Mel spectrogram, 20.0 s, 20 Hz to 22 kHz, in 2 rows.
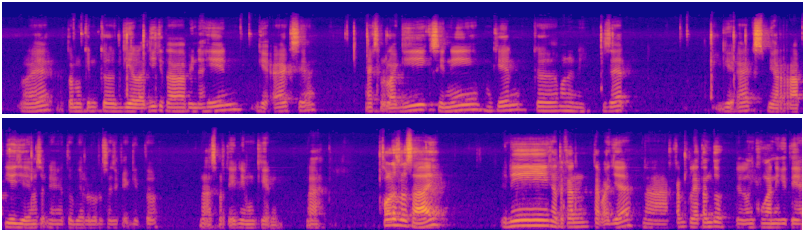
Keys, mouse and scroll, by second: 1.4 g, 4.5 e, 8.5 click, 8.8 g, 10.3 middle click, 14.7 middle click, 17.0 Tab, 18.5 middle click.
